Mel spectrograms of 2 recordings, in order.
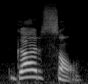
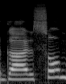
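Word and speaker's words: garçon: तो सेदील में क्या होता है, अगर सेदील लगा है सी के नीचे तो कोई भी वॉवल हो सी की स साउंड ही होगी, राइट।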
